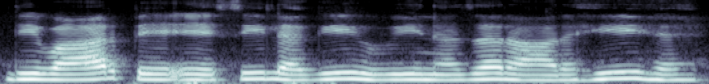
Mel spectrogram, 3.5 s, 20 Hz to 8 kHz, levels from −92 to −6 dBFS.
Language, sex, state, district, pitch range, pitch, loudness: Hindi, female, Jharkhand, Palamu, 190-210 Hz, 195 Hz, -15 LUFS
